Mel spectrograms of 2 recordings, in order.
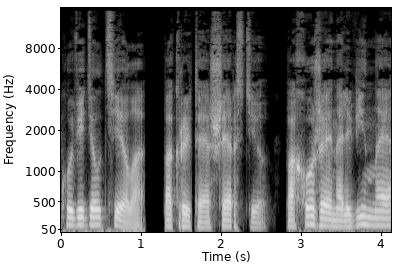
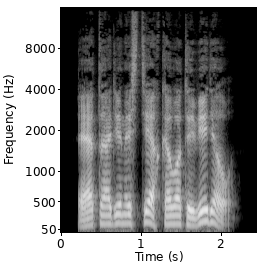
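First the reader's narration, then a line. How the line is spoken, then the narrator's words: Shouting mid-fight. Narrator (Russian): крикнул Тайвас, не прекращая отбивать удары зомби и прорываясь вперед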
